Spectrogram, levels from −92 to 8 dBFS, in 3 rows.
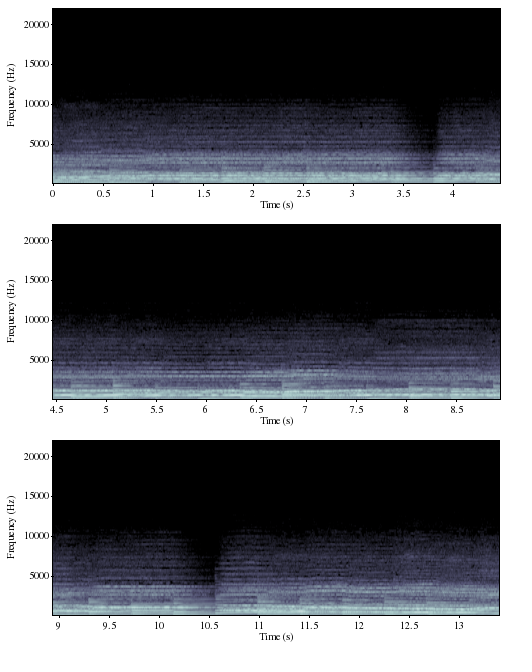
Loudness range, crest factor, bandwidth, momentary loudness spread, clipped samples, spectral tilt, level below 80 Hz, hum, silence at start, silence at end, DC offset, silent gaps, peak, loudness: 3 LU; 14 dB; 8.2 kHz; 5 LU; under 0.1%; -7 dB/octave; -56 dBFS; none; 0 s; 0 s; under 0.1%; none; -4 dBFS; -18 LUFS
